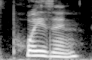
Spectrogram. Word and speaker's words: poison: And what sound do we hear from s, z? The second sound, z.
